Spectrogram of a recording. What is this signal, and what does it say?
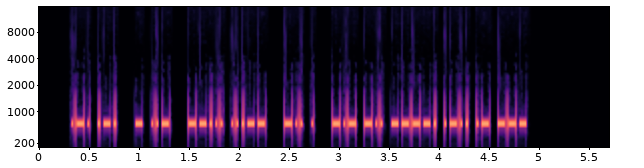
Morse code, heard as a keyed tone, about 44 wpm, 700 Hz. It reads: RR TU 73 DE KD9LAO
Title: Common QSO Phrases Encore 45wpm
